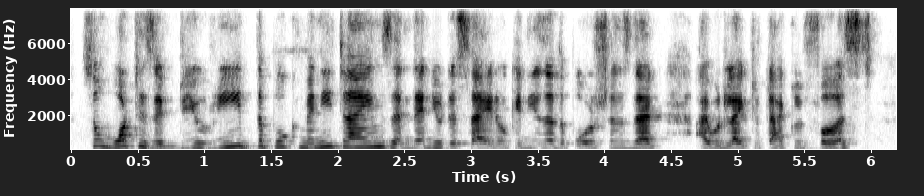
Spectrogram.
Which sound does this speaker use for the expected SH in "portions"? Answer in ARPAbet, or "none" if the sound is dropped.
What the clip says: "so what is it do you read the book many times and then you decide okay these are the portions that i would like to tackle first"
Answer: SH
